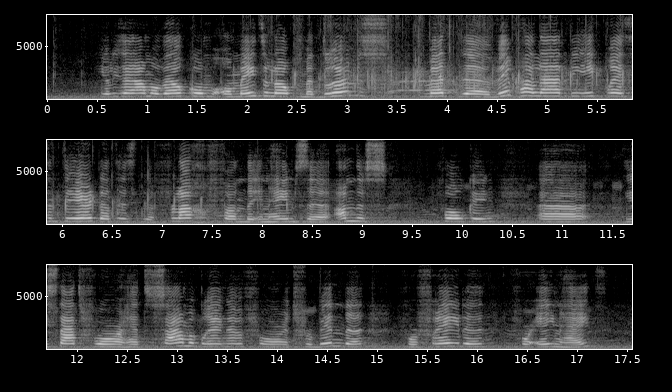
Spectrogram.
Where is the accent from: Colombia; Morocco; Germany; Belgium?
Colombia; now in Netherlands; ik kom uit Colombia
